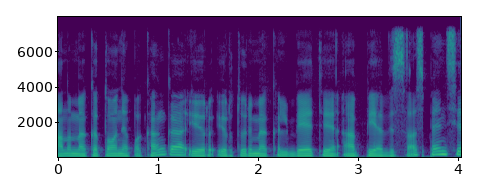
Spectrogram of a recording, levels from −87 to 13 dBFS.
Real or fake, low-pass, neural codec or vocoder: fake; 7.2 kHz; vocoder, 44.1 kHz, 128 mel bands every 512 samples, BigVGAN v2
